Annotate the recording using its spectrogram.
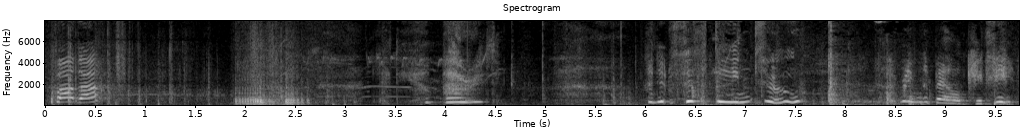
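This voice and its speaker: A woman's voice: extremely high pitch, animated, measured pace, background noise. Hysterical fussing mother. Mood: overjoyed. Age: middle-aged. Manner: fussy and hysterical, near tears. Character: fretful middle-aged mother of five daughters. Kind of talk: period film drama.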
